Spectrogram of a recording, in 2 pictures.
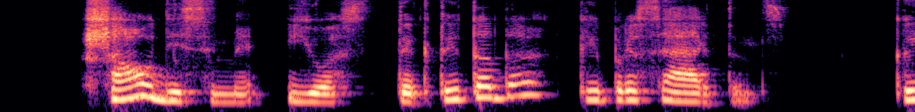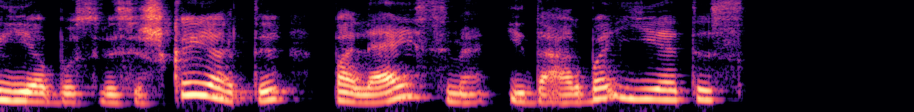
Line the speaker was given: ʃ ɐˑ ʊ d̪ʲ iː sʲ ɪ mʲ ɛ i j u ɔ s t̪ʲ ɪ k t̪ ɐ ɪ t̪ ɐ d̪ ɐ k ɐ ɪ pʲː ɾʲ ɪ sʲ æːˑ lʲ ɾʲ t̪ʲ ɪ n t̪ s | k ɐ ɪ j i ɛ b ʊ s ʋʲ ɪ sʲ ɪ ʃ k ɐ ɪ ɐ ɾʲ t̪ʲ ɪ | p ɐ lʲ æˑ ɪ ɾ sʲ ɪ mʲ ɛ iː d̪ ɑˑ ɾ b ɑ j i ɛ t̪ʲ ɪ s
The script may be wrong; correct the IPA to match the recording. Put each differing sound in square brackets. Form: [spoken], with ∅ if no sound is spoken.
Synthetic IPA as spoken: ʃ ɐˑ ʊ d̪ʲ iː sʲ ɪ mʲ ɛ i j u ɔ s t̪ʲ ɪ k t̪ ɐ ɪ t̪ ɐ d̪ ɐ k ɐ ɪ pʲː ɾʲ ɪ sʲ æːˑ [∅] ɾʲ t̪ʲ ɪ n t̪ s | k ɐ ɪ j i ɛ b ʊ s ʋʲ ɪ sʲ ɪ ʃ k ɐ ɪ ɐ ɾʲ t̪ʲ ɪ | p ɐ lʲ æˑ ɪ [∅] sʲ ɪ mʲ ɛ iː d̪ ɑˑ ɾ b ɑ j i ɛ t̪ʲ ɪ s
